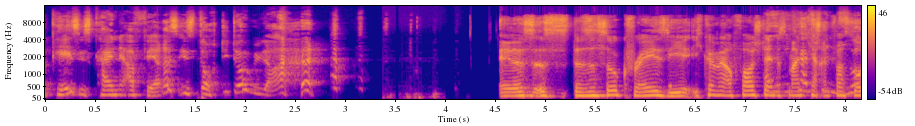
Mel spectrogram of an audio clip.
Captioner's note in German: gelächter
